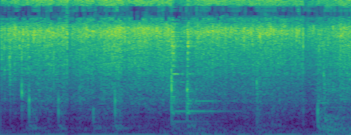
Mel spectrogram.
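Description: A head of garlic and two onions sizzle loudly and continuously in hot oil, a dense, hissing fry close up, broken by a few faint clinks of a stirring utensil; no voices.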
